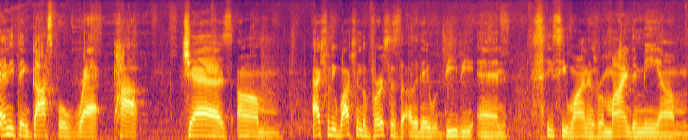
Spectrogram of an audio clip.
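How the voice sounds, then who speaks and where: Against noticeable background noise, a man with a New York accent talks fairly slowly at a medium pitch, his loudness very even and his pitch variation ordinary. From New York City. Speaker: singer and dance teacher. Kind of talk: casual interview talk. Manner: hesitant, many fillers.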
